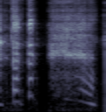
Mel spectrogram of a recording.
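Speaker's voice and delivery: soft little laugh; amused chuckle. Real, not acted. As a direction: chuckle quietly at the mistakes. Amused at the students' muddled spellings. (धीमी हँसी)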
